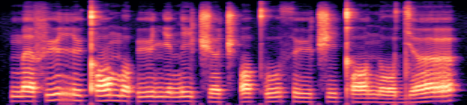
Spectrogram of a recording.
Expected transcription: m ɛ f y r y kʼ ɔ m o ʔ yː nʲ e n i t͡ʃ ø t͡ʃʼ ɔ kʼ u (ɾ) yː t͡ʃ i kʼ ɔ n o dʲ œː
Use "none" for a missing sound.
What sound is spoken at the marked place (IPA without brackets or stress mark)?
θ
